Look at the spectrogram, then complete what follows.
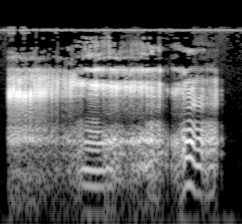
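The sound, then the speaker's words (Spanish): A voice imitates a creaking joint with a drawn-out, raspy groan lasting about two seconds, wavering in pitch and rising into a wobbly squeak near the end, fairly loud and alone. “Hablamos de las articulaciones, porque llega el frío, ya ha llegado el otoño y entonces las articulaciones hacen ese sonido peculiar. Sí. Bueno, las articulaciones hacen dos sonidos.”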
